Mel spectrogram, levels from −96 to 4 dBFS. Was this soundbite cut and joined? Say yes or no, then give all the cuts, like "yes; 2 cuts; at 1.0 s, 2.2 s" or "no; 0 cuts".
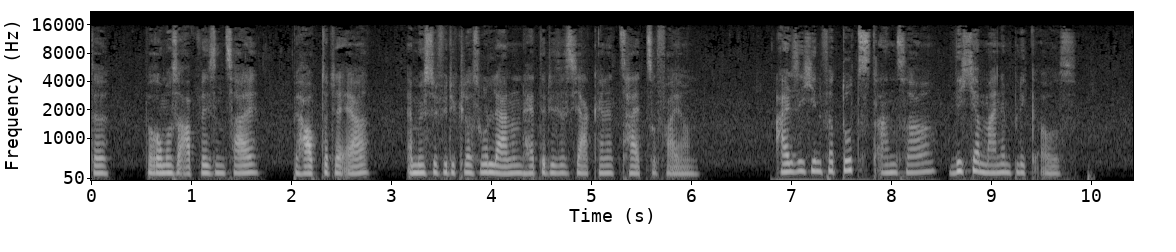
no; 0 cuts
